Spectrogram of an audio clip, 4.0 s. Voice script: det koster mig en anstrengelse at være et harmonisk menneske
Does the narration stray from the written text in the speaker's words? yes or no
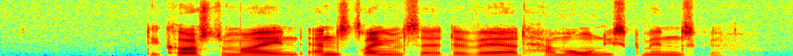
no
